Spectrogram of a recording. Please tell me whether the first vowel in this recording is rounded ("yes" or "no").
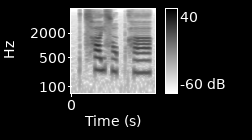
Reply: no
